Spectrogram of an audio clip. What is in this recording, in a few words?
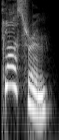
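"classroom", English, uk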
